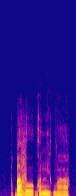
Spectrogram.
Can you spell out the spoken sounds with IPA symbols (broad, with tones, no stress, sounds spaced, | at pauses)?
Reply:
ɓ a˦ v oː˦˨ ɡʷ a˦ n iː˨ ɡʷ ã˨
